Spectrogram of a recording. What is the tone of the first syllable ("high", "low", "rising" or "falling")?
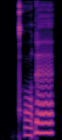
low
